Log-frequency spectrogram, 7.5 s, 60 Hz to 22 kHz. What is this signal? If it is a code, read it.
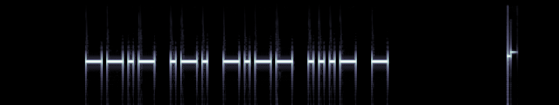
Morse code, heard as a keyed tone, about 17 wpm, 700 Hz. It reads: QRYVT
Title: Code Groups - 5 Letter:Numbers - 17wpm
